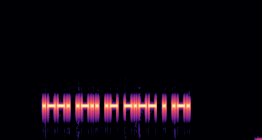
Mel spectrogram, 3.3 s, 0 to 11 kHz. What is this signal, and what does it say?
Morse code, heard as a keyed tone, about 40 wpm, 700 Hz. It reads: PLAYER
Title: Sentences from Top 1000 Words - Review Part 4 - New Word Drill - 40wpm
